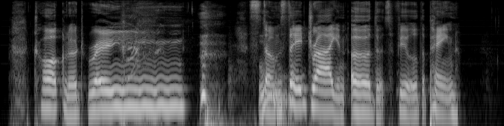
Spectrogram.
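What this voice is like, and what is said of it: Imitates another person's voice. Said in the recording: “Everyone's best impression of a chocolate rain.”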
